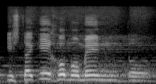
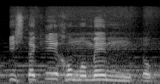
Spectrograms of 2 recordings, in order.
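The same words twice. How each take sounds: The two takes are said the same way.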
